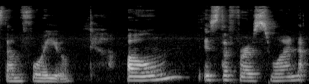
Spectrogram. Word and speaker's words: Om: So I'll just pronounce them for you. Om is the first one. Aum, Om.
